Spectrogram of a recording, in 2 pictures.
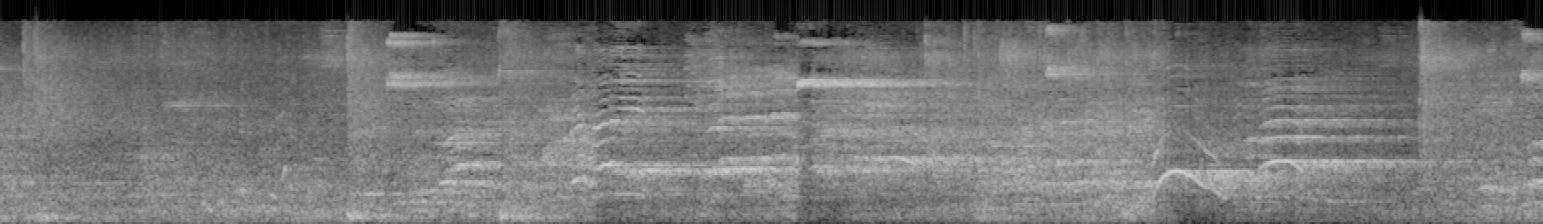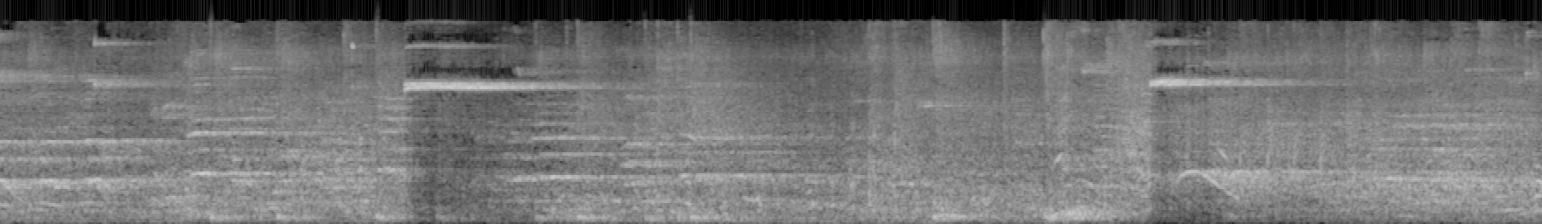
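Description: Volleyballs being hit and bouncing on a hardwood gym floor, with short high squeaks of sneakers on the court and players' overlapping voices throughout, in a large echoing gym.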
